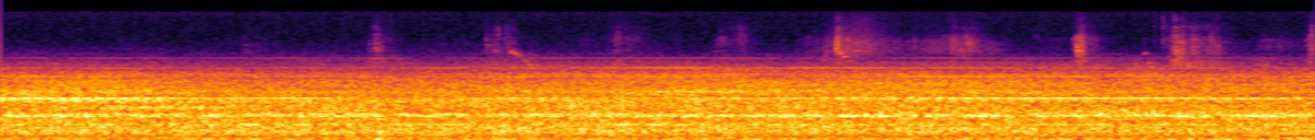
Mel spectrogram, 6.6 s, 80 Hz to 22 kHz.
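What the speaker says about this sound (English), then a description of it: "737 MAX 8 off to Barcelona." A Ryanair Boeing 737 MAX 8 departs Luton Airport, heard as a steady, broad jet engine roar held at a constant distance, with faint higher clicks and knocks above it and no talking.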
